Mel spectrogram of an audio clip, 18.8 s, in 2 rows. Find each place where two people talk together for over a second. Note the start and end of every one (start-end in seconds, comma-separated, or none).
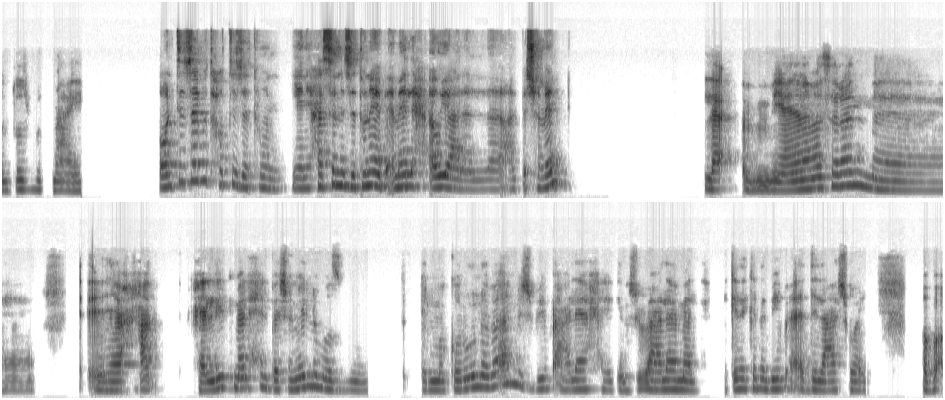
none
